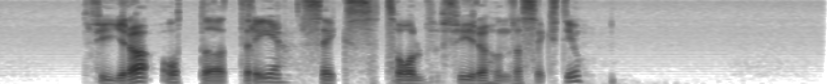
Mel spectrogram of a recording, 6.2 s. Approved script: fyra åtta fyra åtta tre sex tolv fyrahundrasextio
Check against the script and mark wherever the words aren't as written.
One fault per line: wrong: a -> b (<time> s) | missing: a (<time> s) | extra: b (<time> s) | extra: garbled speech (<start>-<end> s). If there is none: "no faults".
missing: fyra åtta (1.7 s)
